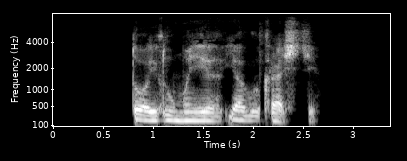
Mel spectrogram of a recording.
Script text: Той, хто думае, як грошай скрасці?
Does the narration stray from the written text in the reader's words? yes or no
yes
